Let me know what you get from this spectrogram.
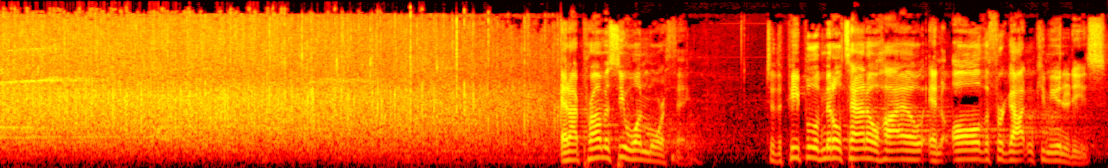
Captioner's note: cheers and applause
